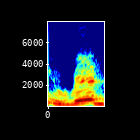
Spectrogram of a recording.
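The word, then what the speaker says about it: read: past I হ্যাড রিড the book okay I রেড the book had হবে না রিড যেটা লিখেছিল সেটাই থাকবে ওটার প্রোনাউন্সিয়েশন হবে রেড রিড রেড রেড আই রেড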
